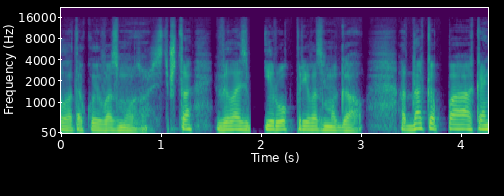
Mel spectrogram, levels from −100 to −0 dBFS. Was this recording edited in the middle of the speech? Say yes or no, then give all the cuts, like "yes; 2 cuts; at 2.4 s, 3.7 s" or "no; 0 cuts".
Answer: yes; 2 cuts; at 1.1 s, 1.9 s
